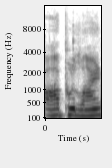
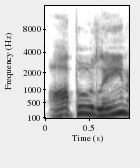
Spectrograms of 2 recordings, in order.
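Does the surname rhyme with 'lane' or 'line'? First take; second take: line; lane. First: The surname's vowel sounds like 'line'. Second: The surname's vowel sounds like 'lane'. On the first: "but he pronounces it Line" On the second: "the probably more the North American butchering of it, just Lane"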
